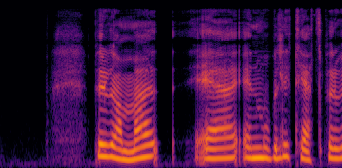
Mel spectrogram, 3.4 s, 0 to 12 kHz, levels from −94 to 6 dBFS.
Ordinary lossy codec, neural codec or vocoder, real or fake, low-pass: none; none; real; 9.9 kHz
